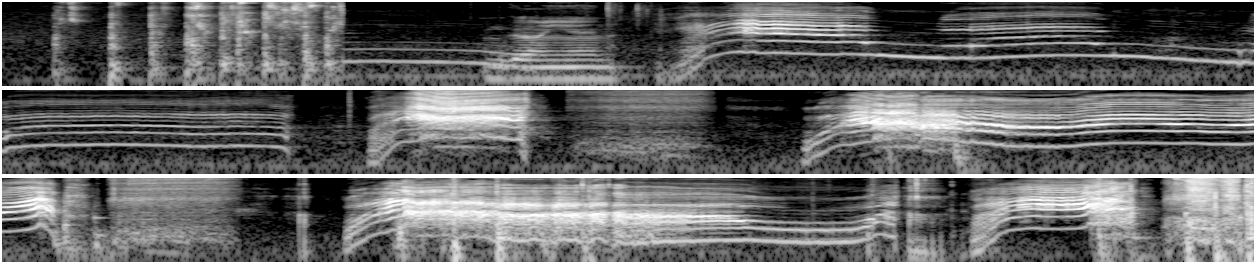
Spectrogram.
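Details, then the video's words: Cats fighting: a run of drawn-out, wavering harmonic yowls that rise and fall, broken by sharp hissing bursts and short spits, with louder overlapping wails toward the end. "the best funny cat fight videos"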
